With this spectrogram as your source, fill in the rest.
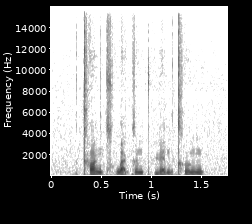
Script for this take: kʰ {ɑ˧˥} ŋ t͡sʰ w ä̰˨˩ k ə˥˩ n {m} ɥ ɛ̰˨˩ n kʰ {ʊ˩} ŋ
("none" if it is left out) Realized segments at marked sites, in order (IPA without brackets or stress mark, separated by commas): ɑ˧˥, pʰ, ʊ˧˥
